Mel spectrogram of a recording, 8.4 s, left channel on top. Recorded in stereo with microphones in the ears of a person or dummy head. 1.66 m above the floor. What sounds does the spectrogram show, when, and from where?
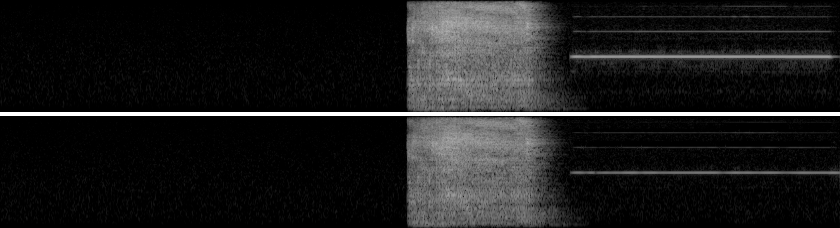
4.1 s tearing paper: 5° left (ahead or behind), 0.9 m
5.7 s a flute: 70° left (ahead or behind), 0.5 m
